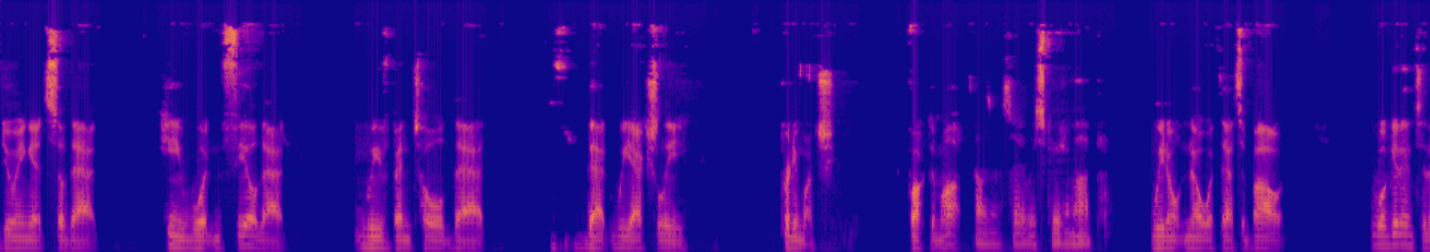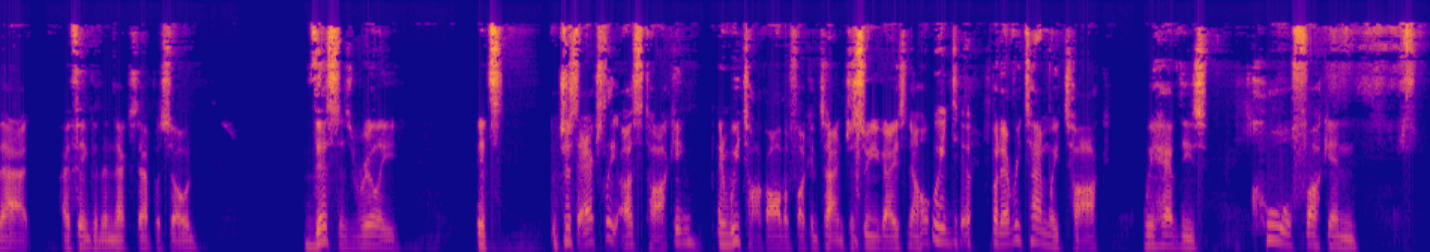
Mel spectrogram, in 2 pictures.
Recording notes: We're recording this one on the road, from our Overland trailer in Alpaca, Wisconsin. So, you'll hear the calming sounds of nature, birds chirping, and the crackle of a fire in the background.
